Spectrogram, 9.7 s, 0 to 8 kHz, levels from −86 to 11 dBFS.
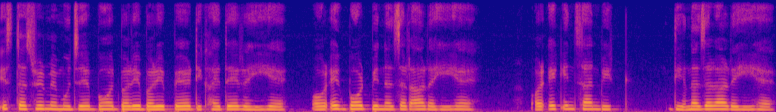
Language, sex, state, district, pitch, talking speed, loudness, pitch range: Hindi, female, Arunachal Pradesh, Lower Dibang Valley, 225 Hz, 180 wpm, -15 LUFS, 220-235 Hz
